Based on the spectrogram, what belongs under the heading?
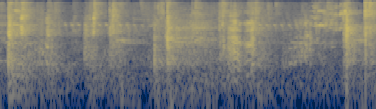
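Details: A captive military macaw at a Danish bird park gives harsh, raucous squawks, about six broad grating bursts in under four seconds, with quieter rasping between them.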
